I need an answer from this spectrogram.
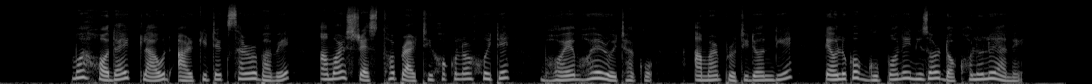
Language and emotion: Assamese, fearful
